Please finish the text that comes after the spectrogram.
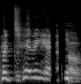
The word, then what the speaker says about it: Pettineo: Pettineo. Close enough. Pettineo. Yeah. Pettineo. I tried to put an Italian slant on it. You have to put it like it's a Jersey Italian, spin on it.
